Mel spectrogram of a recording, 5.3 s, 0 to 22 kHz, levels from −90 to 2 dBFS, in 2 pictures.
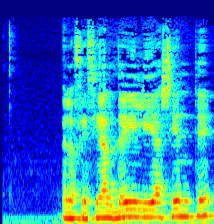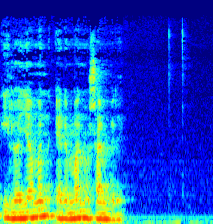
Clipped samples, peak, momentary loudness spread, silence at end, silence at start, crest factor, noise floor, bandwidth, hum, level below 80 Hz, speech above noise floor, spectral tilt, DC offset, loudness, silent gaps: under 0.1%; -2 dBFS; 6 LU; 1.15 s; 0.75 s; 14 dB; -51 dBFS; 14.5 kHz; none; -40 dBFS; 36 dB; -6 dB/octave; under 0.1%; -17 LUFS; none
